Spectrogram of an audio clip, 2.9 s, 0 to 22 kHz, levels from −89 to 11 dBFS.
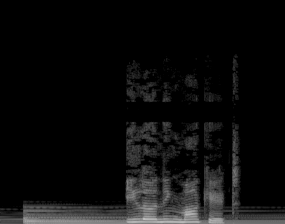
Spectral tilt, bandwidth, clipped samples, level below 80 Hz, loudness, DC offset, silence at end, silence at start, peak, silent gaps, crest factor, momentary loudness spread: -7.5 dB/octave; 10 kHz; under 0.1%; -66 dBFS; -24 LUFS; under 0.1%; 0 s; 0.2 s; -8 dBFS; none; 16 dB; 16 LU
